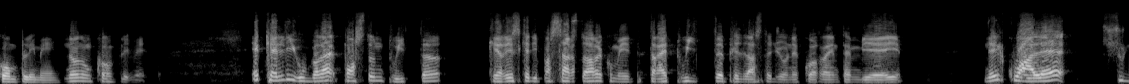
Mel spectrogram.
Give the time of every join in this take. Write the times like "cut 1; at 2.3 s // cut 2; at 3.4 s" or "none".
cut 1; at 2.6 s // cut 2; at 5.7 s // cut 3; at 6.4 s // cut 4; at 7.3 s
